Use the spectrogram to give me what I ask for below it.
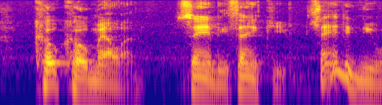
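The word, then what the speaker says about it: CoComelon: parental parental guidelines L Coco melon Sandy thank you Sandy knew what I was talking about I didn't pronounce it I was saying cuckoo is Coco it is a little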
